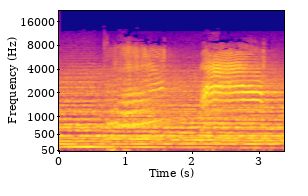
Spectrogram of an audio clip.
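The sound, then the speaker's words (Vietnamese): A cat's drawn-out, wailing meow at night, like a crying baby: a faint, steady harmonic cry held for several seconds that swells a little louder toward the end. “Trời thì ghê quá, tiếng mèo kêu mà như tiếng con nít khóc.”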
